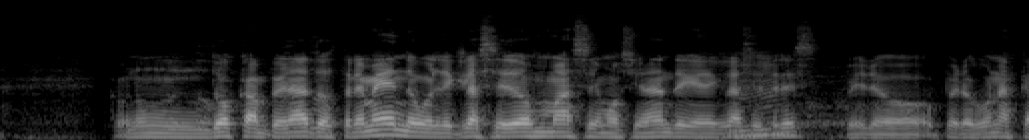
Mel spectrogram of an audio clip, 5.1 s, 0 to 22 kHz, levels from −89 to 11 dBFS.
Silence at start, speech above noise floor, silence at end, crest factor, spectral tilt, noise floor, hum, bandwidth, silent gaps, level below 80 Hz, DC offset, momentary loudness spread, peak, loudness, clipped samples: 0.55 s; 33 dB; 0 s; 18 dB; -6.5 dB/octave; -67 dBFS; none; 11 kHz; none; -70 dBFS; under 0.1%; 11 LU; -18 dBFS; -35 LUFS; under 0.1%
